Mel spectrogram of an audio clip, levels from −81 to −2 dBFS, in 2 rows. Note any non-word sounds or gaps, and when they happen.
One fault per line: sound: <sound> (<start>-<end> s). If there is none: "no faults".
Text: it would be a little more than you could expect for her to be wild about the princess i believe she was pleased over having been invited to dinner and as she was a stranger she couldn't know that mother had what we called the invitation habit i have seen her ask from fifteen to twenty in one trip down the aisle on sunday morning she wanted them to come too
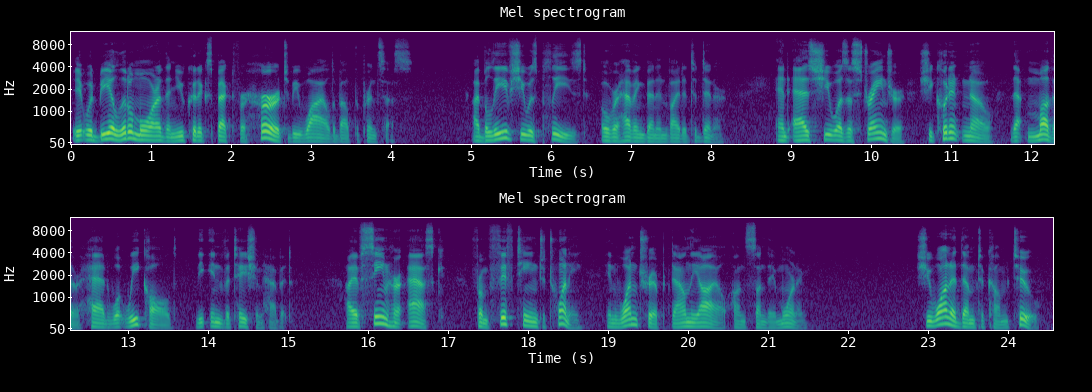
no faults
